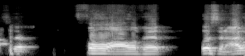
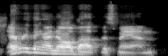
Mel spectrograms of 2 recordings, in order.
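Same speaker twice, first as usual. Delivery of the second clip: ordinary talk, nothing marked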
